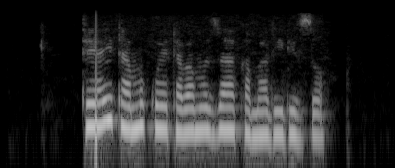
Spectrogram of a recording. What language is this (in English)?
Ganda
